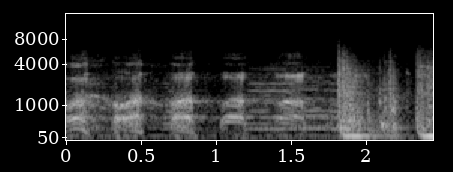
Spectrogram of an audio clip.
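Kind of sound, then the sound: impact, door being smashed down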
